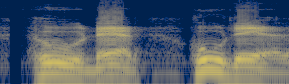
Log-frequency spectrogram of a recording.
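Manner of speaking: put-on loud, slow, drawling southern accent. Describing a movie character representing himself in court, imitating a southern drawl. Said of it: "southern drawl type of".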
